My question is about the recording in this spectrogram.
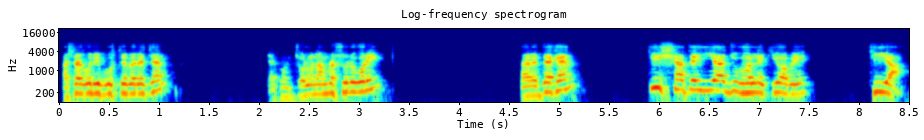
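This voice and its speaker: A man's voice: high-pitched, animated, moderate pace, long pauses, a bit bright. A man teaching a language lesson, patiently asking and answering his own questions and repeating each syllable three times. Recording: dull lo-fi sound.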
